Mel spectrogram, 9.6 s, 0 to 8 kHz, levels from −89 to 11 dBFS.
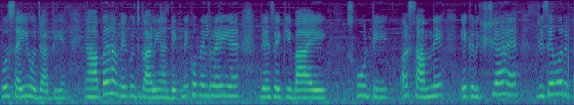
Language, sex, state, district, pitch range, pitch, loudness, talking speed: Hindi, female, Uttar Pradesh, Jyotiba Phule Nagar, 230-280 Hz, 255 Hz, -24 LUFS, 175 wpm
